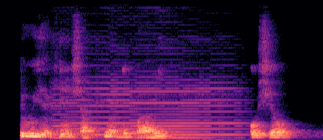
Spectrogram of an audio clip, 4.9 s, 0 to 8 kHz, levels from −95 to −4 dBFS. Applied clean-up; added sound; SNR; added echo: none; Bowed string instrument; 16 dB; reverberation time 0.6 s.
